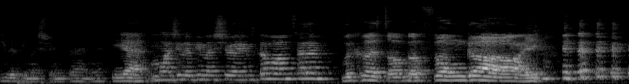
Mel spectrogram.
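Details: Adult and child talking together; ordinary conversational speech.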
